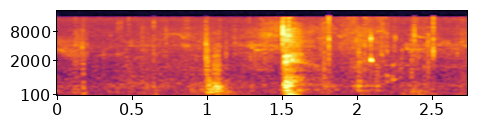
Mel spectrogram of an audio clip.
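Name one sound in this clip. A wooden pole knocks and splashes in water.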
